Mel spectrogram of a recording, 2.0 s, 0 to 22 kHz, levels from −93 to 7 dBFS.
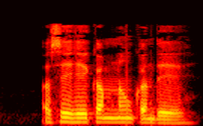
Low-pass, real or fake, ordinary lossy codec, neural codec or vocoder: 9.9 kHz; real; AAC, 48 kbps; none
